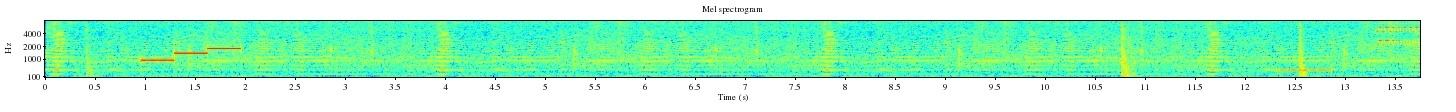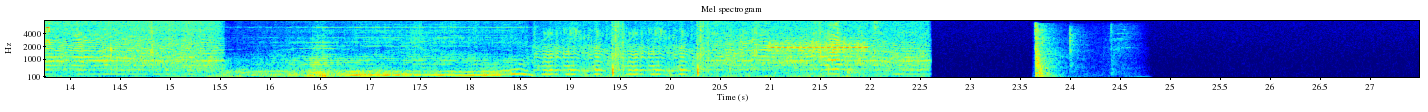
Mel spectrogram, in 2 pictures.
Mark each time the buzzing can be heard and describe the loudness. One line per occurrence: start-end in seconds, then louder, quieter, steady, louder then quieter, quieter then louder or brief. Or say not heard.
0.0-22.6 steady.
